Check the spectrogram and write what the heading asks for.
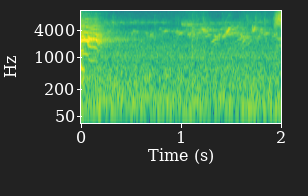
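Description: A bird's harsh, wavering call that ends a moment after the start, followed by faint bird chirps over low, steady background noise.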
